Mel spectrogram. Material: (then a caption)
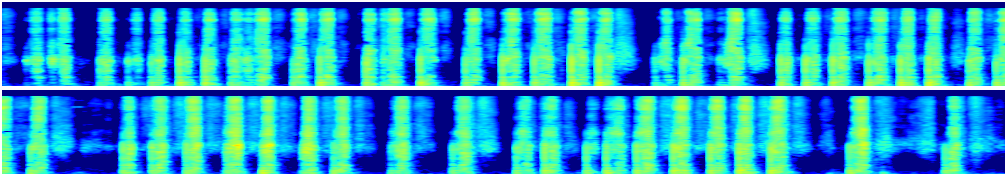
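Paper. A wooden pencil draws fine hair strokes on a flat sheet of paper with a scratching action. It makes a rapid run of short, bright, dry scratches, about four per second, with brief gaps between them.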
